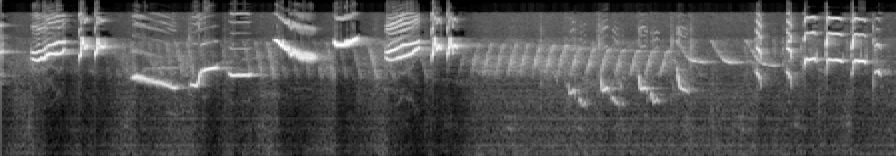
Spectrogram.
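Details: A male Orange-headed thrush in vigorous, sustained singing meant to set other birds off. A dense stream of varied whistled phrases runs throughout: swooping slurs, high squeaks and quick trilled notes, almost without pause.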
